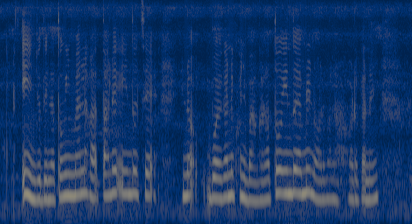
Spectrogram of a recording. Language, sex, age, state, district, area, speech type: Santali, female, 18-30, West Bengal, Malda, rural, spontaneous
